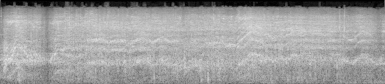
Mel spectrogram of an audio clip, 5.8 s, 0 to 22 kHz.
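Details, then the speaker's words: Losi Super Baja Rey 2.0 1/6-scale RC desert truck on dry dirt: even electric motor whine swelling and easing with throttle, no catching or scraping after a part that was catching was folded out of the way; now runs smoothly, normal running. "it's happier now I bet that was it"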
